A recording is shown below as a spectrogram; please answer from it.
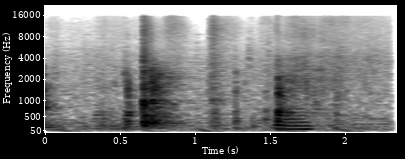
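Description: A bean bag landing with a short thud on a wooden cornhole board, followed by brief exclamations.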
